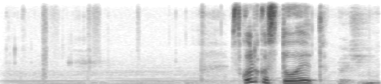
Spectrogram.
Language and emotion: Russian, neutral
